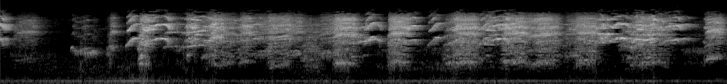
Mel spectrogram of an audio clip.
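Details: Fifty or more Rainbow lorikeets at a feeder on grevillea perches, excited and crowding back, screech harshly over one another in a shrill, rasping, almost unbroken chatter, with a low steady hum underneath.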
